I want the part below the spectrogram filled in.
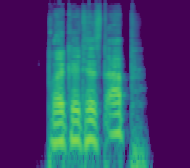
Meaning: inflection of abbröckeln: 1. second-person singular preterite 2. second-person singular subjunctive II
- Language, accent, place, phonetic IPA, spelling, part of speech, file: German, Germany, Berlin, [ˌbʁœkəltəst ˈap], bröckeltest ab, verb, De-bröckeltest ab.ogg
